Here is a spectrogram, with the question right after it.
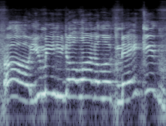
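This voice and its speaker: A man's voice: very high-pitched, normal speed. A man voicing a boastful, scatterbrained pig in an amateur puppet show, with exaggerated delivery. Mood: silly, distracted. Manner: boastful, exaggerated, easily distracted. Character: know-it-all, vain, scatterbrained pig puppet. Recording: distant mic, noisy outdoor farm.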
